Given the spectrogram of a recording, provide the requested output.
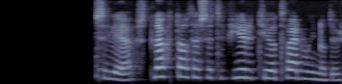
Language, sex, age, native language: Icelandic, female, 15, Icelandic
